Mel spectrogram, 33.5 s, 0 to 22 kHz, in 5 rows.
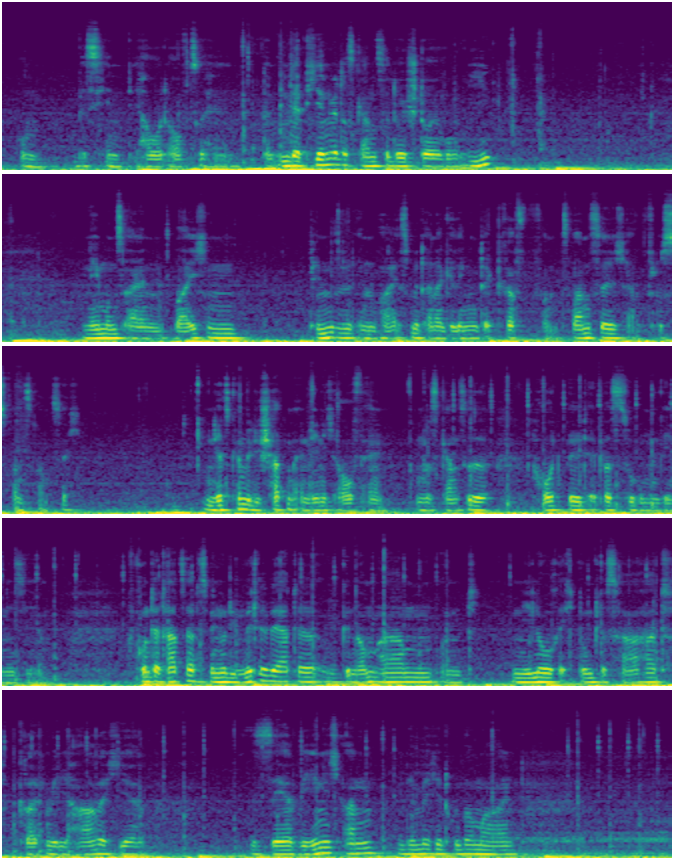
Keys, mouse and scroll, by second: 15.8 right click.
